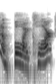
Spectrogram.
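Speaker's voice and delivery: loud, cheerful praise; praising teacher. A narrator's reading. Teacher praising Clark, loud and cheerful. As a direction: praise him warmly. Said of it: "said Missus Inky Dink".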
